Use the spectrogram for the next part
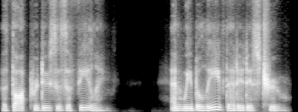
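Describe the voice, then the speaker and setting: A man reads a guided sleep meditation at a slow, spacious pace. His delivery is soothing and gentle, giving soft instructions in a mid-pitched voice. The sound is dry, with little room around it. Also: dry recording.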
